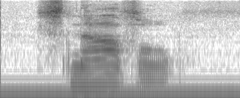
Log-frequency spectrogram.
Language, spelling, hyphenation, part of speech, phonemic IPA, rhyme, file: Dutch, snavel, sna‧vel, noun, /ˈsnaː.vəl/, -aːvəl, Nl-snavel.ogg
- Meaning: 1. beak, bill 2. mouth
